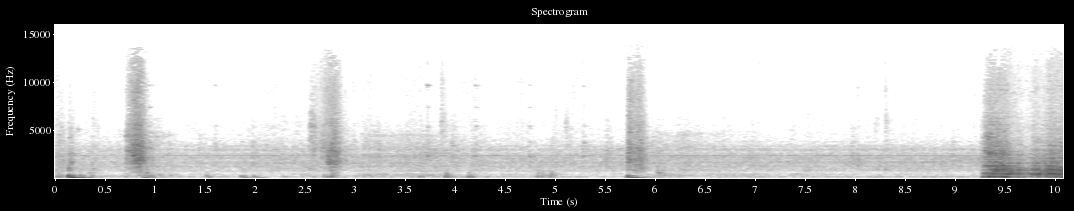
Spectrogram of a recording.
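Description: Quiet studio room tone with a few faint scrapes and a short knock about six seconds in. Near the end, a louder rough rubbing: a paintbrush scrubbing oil paint onto canvas.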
